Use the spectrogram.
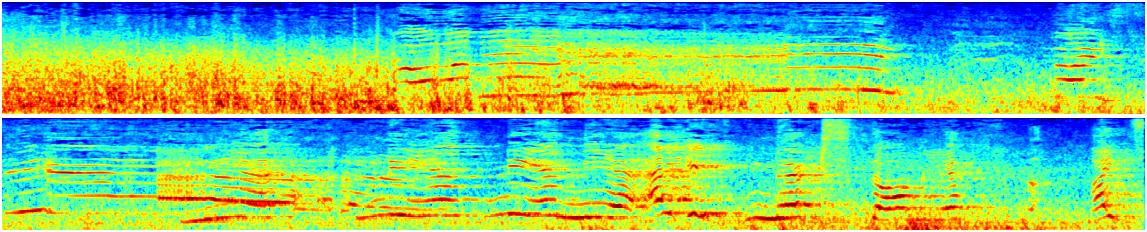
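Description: A steady roar of heavy rain with deep thunder rumbling through a thunderstorm, loud, while a cat yowls and meows repeatedly over the storm.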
